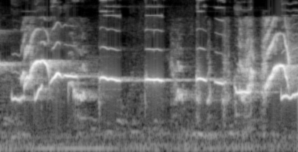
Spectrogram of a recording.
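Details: Cockatiel holding a long, level whistled tone, broken by short bright chirps and a final looping, up-and-down squawk.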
